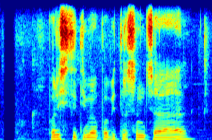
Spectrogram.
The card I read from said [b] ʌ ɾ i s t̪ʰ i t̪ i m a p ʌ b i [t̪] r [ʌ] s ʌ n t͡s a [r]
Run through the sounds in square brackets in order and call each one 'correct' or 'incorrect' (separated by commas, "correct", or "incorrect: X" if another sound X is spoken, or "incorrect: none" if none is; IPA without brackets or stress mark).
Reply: incorrect: p, correct, correct, correct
